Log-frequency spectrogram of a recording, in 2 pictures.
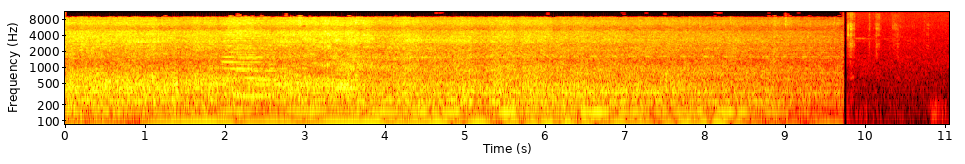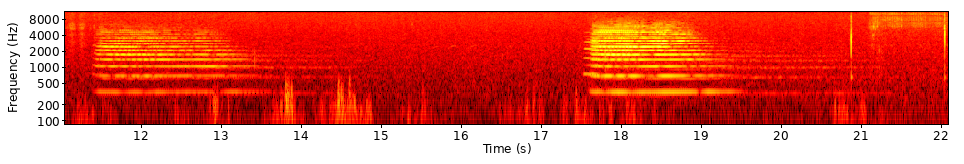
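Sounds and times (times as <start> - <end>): train passing with rumble: 0.0 - 9.8
train horn blast: 1.8 - 4.4, 11.4 - 14.7, 17.5 - 21.1.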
